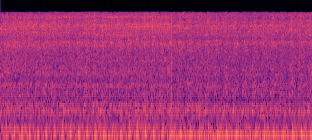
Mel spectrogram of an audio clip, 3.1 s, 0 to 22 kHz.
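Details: Royal Enfield Himalayan, warm engine, after idle screw adjustment on the throttle body (target 1250±50 RPM): steady, even single-cylinder thump at settled idle, no hunting or stumbling; normal idle.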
